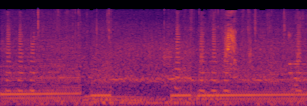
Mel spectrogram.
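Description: A car driving in GTA: Vice City, heard as a steady engine drone that shifts pitch as it changes gear, continuous and moderately loud with faint game sounds behind it.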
